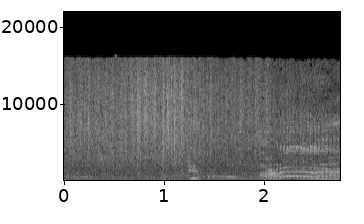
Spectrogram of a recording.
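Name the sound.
pigeons cooing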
